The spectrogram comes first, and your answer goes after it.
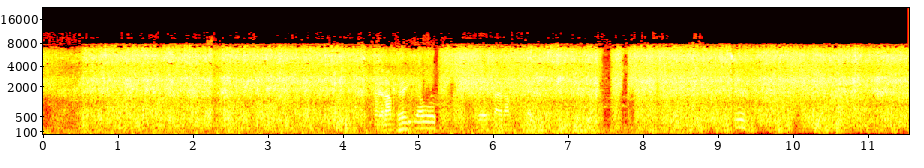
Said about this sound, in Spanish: ¿Y a dónde es que está cayendo el pijazo de agua, pues? Aquí en mi casa está lloviendo, maje.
